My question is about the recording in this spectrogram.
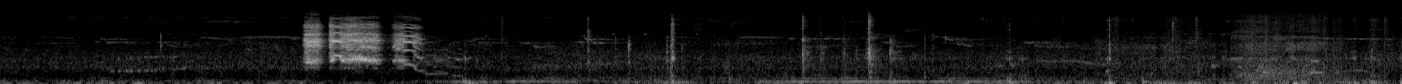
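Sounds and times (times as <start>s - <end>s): rooster crowing: 3.0s - 4.6s.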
